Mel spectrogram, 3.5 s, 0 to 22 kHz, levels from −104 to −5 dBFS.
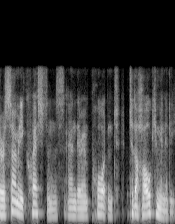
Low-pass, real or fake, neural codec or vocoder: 7.2 kHz; fake; codec, 16 kHz, 8 kbps, FreqCodec, smaller model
